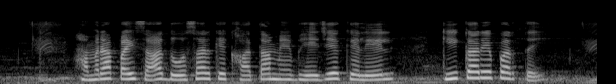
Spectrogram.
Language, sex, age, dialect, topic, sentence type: Maithili, female, 31-35, Eastern / Thethi, banking, question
